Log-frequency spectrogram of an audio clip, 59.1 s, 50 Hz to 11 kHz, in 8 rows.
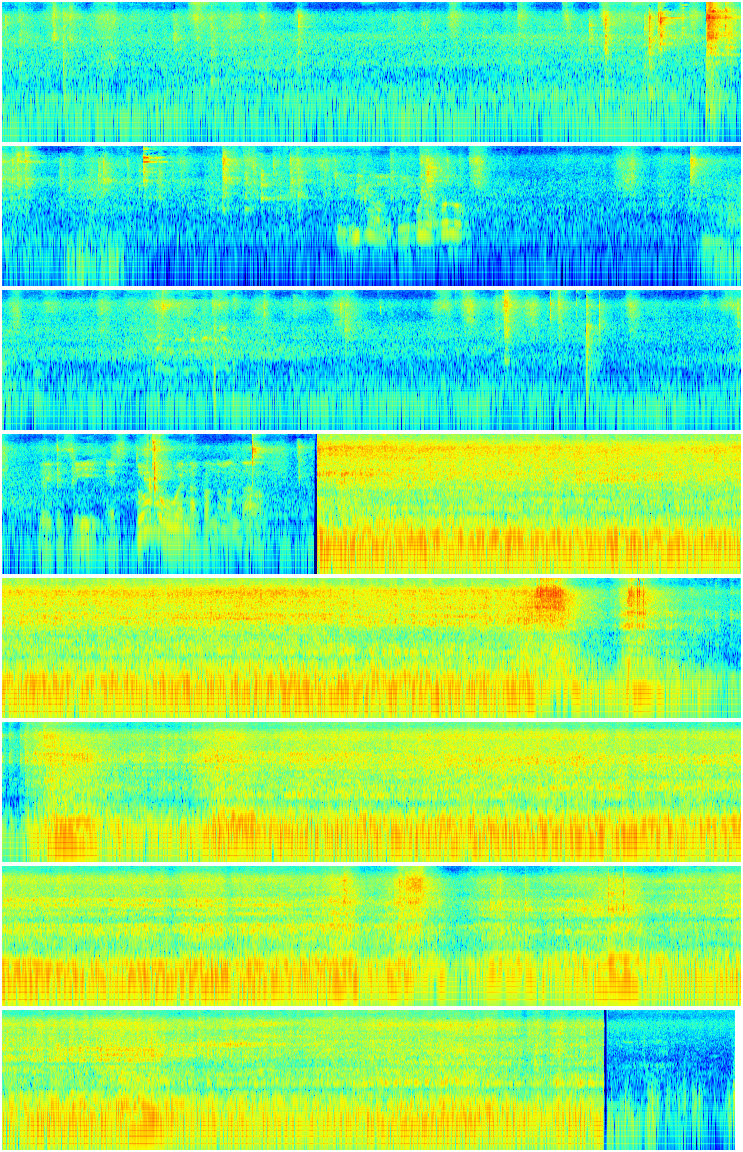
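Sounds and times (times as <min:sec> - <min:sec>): vehicle engine running: 0:25.3 - 0:35.0, 0:38.0 - 0:47.8, 0:48.9 - 0:57.8.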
